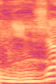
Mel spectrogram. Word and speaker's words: ніндзя: Там ще, до речі, є прикол, що офіційно в українській неясно, як правильно ніндзя чи ніндзя, бо офіційних правил чомусь немає. Точніше, до оригіналу, звісно, нінджа, але якщо буде проскакувати у мене ніндзя та якісь інші не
